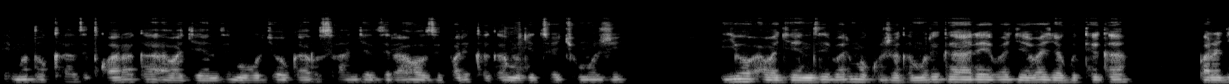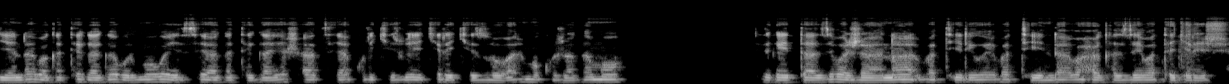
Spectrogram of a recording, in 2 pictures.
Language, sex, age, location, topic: Kinyarwanda, male, 50+, Musanze, government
